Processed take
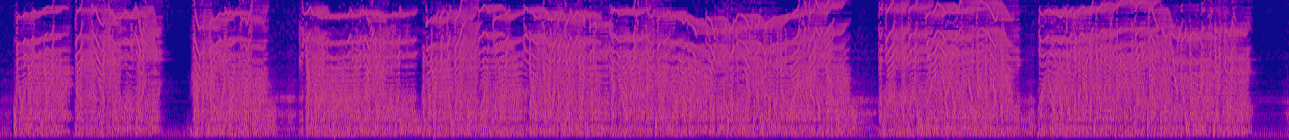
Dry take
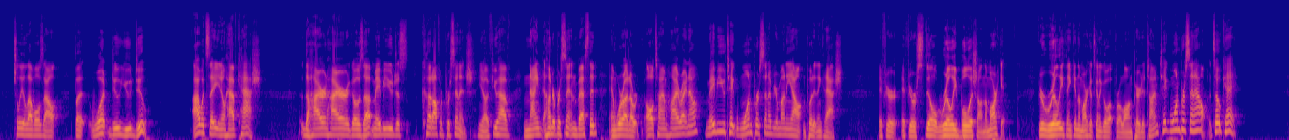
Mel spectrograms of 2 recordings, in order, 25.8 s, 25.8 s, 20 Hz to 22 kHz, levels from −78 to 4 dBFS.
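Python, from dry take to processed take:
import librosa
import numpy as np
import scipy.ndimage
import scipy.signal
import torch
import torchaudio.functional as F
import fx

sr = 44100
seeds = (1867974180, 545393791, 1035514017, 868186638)

y = fx.octave_mirror(x, sr, pivot_hz=1400.0)
y = fx.rev_gated(y, sr, seeds[0], gate_ms=350, shape='rising', drr_db=7.5)
y = fx.spectral_comp(y, sr, ratio=10.0)
y = y * 10.0 ** (3.0 / 20.0)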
